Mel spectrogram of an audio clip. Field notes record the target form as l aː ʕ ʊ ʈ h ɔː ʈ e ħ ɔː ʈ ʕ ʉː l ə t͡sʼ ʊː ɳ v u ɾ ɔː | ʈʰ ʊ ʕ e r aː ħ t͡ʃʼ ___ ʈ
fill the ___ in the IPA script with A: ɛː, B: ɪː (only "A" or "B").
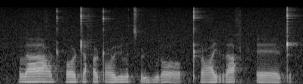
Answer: A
